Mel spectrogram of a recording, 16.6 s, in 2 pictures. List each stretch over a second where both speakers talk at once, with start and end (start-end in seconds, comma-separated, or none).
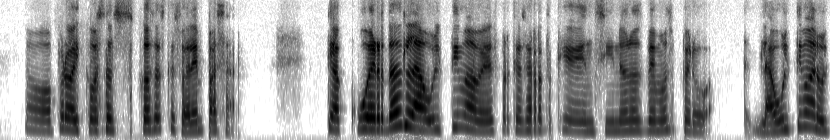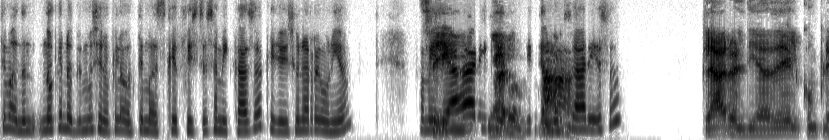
12.5-14.1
